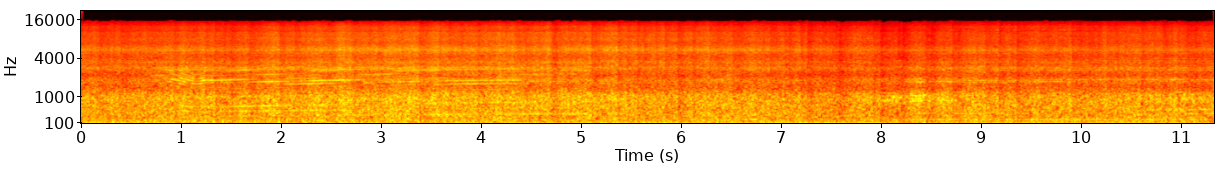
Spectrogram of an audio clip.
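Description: Mazda RX-7's rotary engine under way on a straight, heard from inside the cabin with heavy wind and road noise. The engine note climbs slowly, then settles into a steady low drone about eight seconds in.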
